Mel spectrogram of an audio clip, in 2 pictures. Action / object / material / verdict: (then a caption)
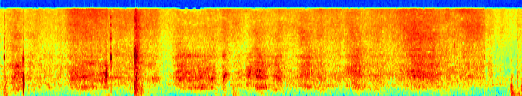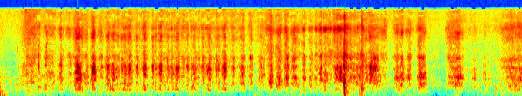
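scrape / stuffed velvet fabric cushion / velvet fabric / none. A grey crushed velvet fabric cushion, soft and stuffed, is rubbed and scratched across its pile with a flat hand and fingertips. Quiet, continuous brushing and scratchy friction noise is heard, with a few brief louder scratches standing out.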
